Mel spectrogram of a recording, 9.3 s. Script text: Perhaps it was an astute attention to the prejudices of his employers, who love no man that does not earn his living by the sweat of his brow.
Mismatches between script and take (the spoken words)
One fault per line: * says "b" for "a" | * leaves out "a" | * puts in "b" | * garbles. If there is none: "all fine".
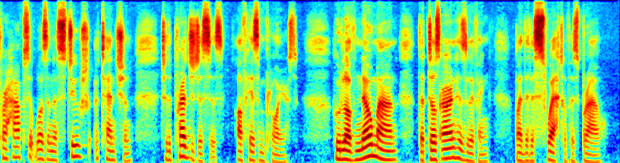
* leaves out "not"
* puts in "the"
